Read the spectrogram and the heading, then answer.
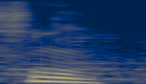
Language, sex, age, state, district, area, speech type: Bodo, male, 60+, Assam, Kokrajhar, urban, read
